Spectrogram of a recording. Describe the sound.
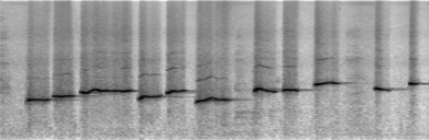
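A pastor whistles the hymn tune How Firm a Foundation alone in a hallway, a slow, steady melody of about a dozen clear sustained notes rising and falling, with no talking.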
